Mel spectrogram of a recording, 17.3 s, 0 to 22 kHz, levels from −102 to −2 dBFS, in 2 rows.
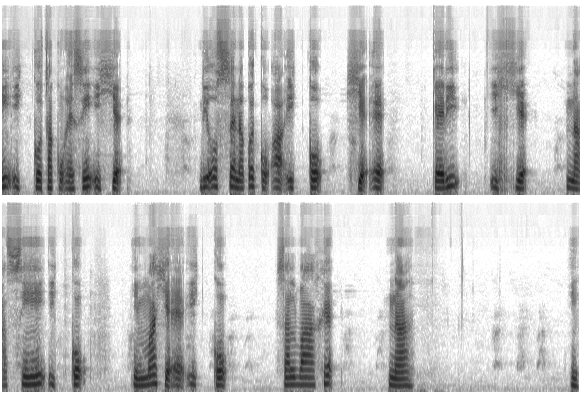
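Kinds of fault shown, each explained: Opus compression: The speech was likely passed through an Opus encoder in its CELT music mode at a low rate, consistent with about 16 kbps. Starved bands are filled by folding or noise, so the fullband sound, reaching near 20 kHz, turns plainly grainy and rough.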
